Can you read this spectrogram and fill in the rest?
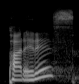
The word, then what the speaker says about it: Paredes: Uh, and also, I'm going to butcher his last name, but the third baseman for the Rays, Isaac Paradis. – Paredes. – Paredes. – Paredes. – Paredes. A little stink on the D. More Espanol.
